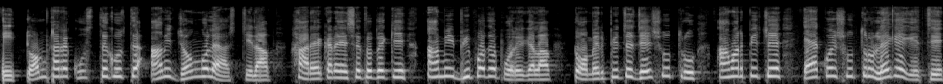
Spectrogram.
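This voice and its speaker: This cartoonish character voice has an extremely high pitch and moves at a moderate pace. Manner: chatty, playful.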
